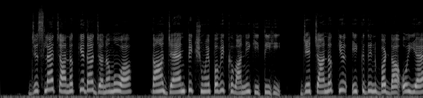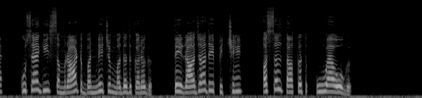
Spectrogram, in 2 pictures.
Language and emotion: Dogri, neutral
